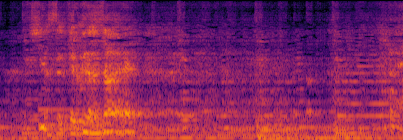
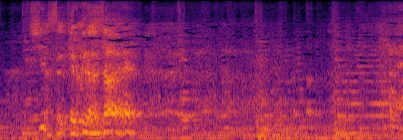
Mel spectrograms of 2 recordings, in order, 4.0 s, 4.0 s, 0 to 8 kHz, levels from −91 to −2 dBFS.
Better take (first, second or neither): second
